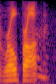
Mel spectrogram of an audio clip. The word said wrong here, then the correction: Robla: R-O-B-L-A, Robla Community Park.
